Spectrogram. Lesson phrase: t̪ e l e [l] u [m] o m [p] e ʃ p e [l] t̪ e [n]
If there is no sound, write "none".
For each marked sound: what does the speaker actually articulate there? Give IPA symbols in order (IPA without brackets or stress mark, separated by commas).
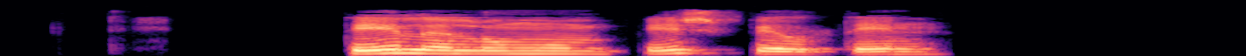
l, m, p, l, n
